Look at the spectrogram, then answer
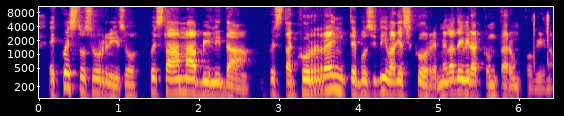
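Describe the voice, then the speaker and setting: Moderate pace with hardly any pauses, lively intonation, and a quiet background. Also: man. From Italy. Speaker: music fan group moderator. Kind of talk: casual chat.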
